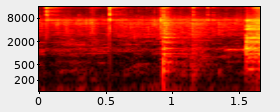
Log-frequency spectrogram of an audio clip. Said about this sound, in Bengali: ডিমগুলোকে ছেড়ে দিয়ে মশলাগুলোর সাথে ডিমগুলোকে নাড়াচাড়া করব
